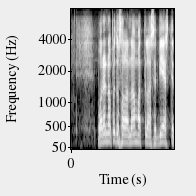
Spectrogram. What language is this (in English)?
Finnish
